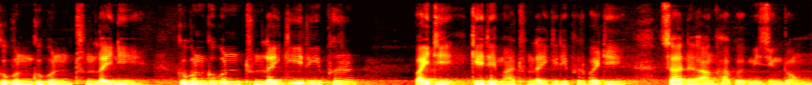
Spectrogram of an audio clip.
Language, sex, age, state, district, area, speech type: Bodo, male, 30-45, Assam, Baksa, urban, spontaneous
